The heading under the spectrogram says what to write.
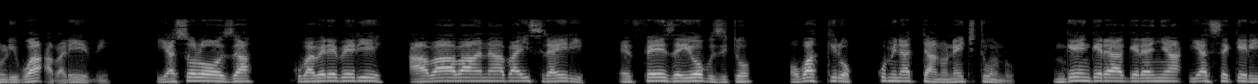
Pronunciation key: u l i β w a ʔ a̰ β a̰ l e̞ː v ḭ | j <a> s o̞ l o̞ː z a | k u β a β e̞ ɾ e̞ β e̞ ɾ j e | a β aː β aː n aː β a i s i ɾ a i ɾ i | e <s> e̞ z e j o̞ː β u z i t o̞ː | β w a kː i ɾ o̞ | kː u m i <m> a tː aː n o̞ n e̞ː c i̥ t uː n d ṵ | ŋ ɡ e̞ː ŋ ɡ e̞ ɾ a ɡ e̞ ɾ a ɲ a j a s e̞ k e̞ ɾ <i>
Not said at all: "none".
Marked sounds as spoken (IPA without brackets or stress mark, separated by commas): a, f, n, i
